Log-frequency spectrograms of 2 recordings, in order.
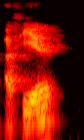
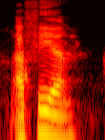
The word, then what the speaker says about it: Afia: This is how you say it, Afia. – Yeah, Afia.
